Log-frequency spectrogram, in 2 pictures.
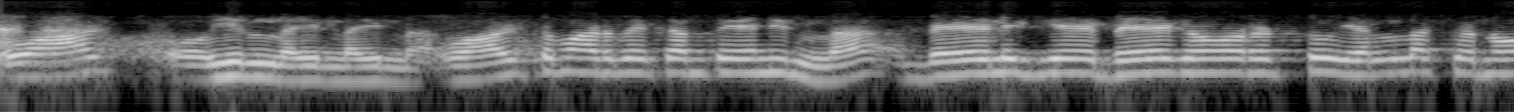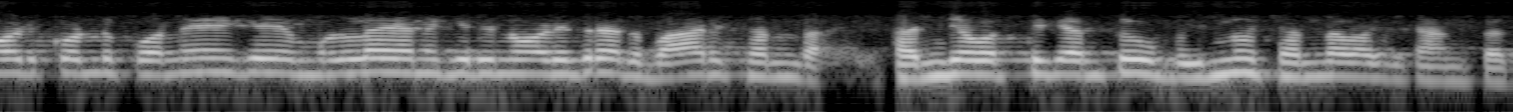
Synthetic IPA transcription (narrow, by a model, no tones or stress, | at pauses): ʋaːlʈ | ilːɐilːɐilːɐ̰ʋaːlʈmaːɽɐbeːkɐnt̪ɐeːnilːɐbeːɭiɡebɛːɡɐɦɔɾɐʈːuɛlːɐno̞ːɽiko̞ɳɖukɔneːɡemulːɐjɐnɐɡiɾinoːɽid̪ɾeɐd̪ubaːɾit͡ʃɐnd̪ɐ | sɐɲd͡ʒɐʋɐt̪ːiɡeɐnt̪uinːuːt͡ʃɐnd̪ɐʋaːɡikaːɳst̪ɐːd̪e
